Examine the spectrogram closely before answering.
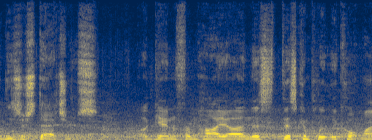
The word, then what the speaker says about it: Hiya: This is from Hiya, H-I-Y-A. Oh, I'm pronouncing it right.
